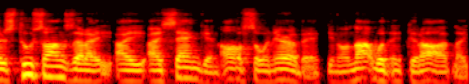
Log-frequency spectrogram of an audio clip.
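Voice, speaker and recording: Man's bright, sharp tone at medium pitch, ordinary pitch variation and a fairly quick pace. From Jordan. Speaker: punk band singer. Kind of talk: interview. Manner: casual, filler-heavy.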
